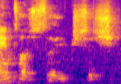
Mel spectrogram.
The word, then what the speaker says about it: Suge: I don't touch Suge. How do you say his name? Suge. Suge.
